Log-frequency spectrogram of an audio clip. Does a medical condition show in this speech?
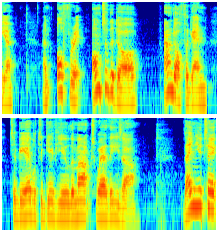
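No.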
